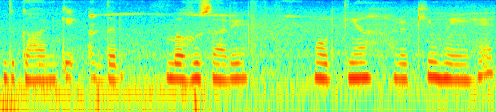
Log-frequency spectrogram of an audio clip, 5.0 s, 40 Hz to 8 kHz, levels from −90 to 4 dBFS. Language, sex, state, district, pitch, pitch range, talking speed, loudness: Hindi, female, Punjab, Pathankot, 200 Hz, 195-210 Hz, 110 wpm, -19 LUFS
